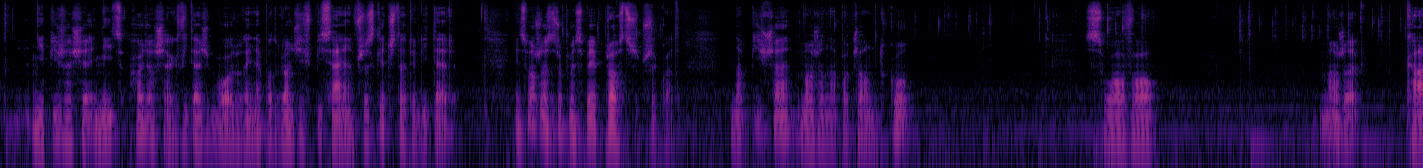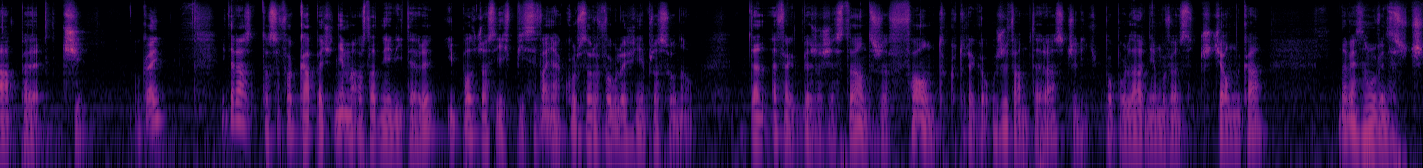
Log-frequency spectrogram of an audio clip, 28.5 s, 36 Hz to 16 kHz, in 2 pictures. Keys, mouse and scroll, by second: 0.0 c, 5.6-7.5 typing, 8.7 KP_7, 9.2 Escape, 9.8 KP_7, 10.3 Tab, 10.9 BackSpace, 11.0 BackSpace, 11.1 BackSpace, 12.5-14.7 typing, 21.9 Tab, 22.7 shift+middle click.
